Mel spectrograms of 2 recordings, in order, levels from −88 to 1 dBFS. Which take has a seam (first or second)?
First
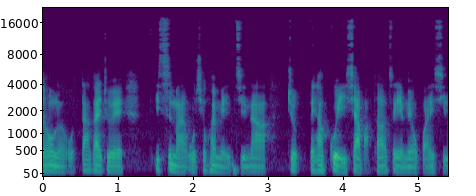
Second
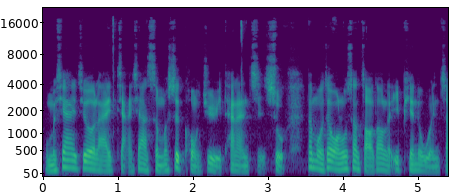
first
